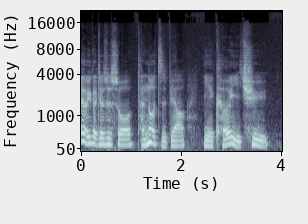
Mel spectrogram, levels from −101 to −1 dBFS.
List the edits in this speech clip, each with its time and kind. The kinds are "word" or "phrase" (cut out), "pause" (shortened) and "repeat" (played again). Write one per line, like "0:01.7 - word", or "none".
0:01.1 - pause

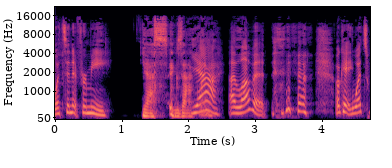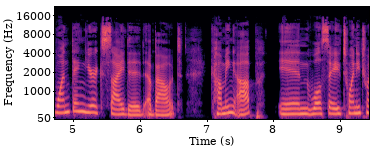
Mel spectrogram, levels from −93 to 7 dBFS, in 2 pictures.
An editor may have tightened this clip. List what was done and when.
0:04.5 - word

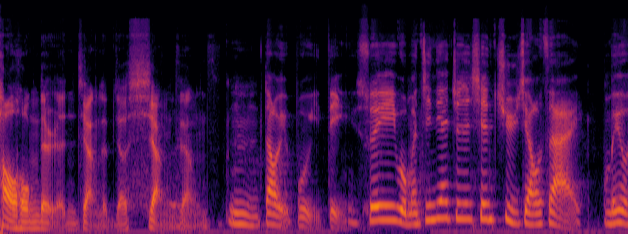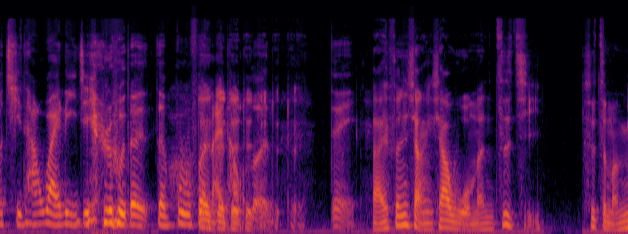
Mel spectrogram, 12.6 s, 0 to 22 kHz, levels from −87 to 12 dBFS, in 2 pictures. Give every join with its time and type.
0:09.9 - pause

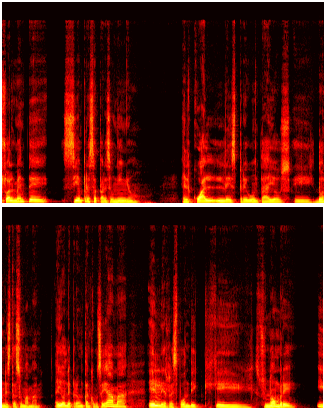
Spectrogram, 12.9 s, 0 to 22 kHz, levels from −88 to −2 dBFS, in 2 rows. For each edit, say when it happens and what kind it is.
0:07.4 - pause

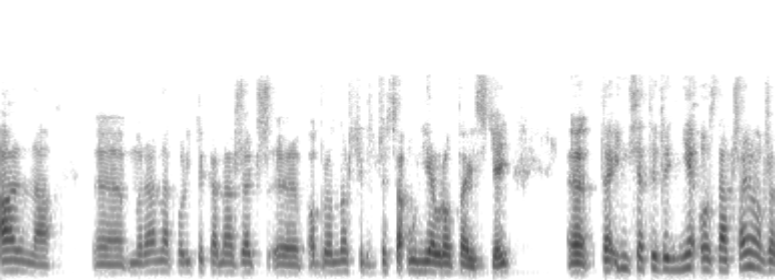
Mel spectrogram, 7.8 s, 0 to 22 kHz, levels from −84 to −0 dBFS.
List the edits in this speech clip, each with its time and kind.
0:05.9 - pause

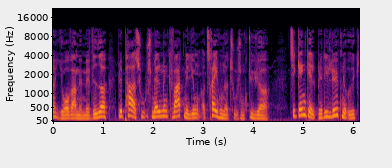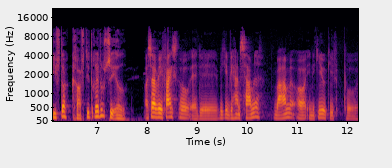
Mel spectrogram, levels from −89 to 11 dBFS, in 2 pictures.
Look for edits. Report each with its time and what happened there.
0:03.8 - word
0:08.6 - word

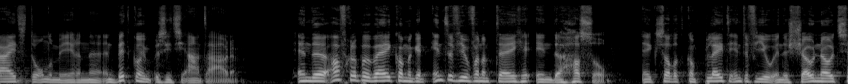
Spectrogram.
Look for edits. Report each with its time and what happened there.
none

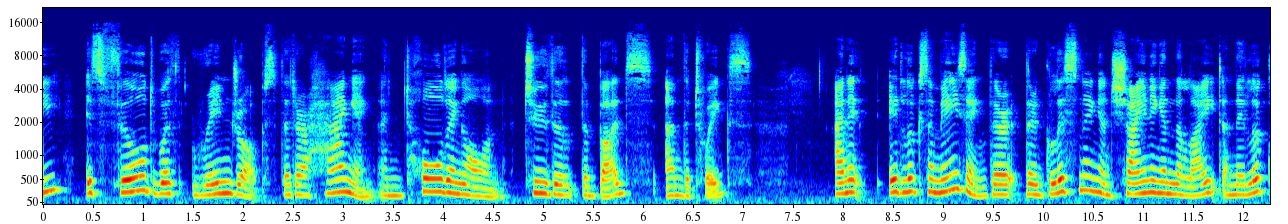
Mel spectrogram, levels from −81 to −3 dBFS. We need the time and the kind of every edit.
0:03.6 - word
0:04.7 - pause

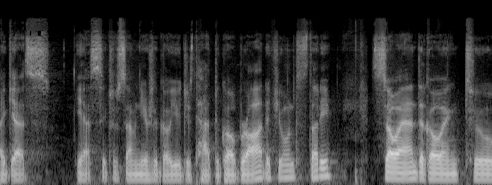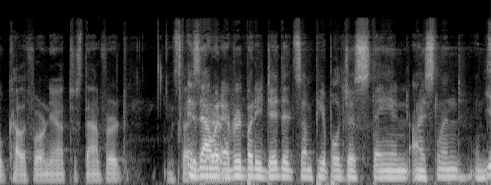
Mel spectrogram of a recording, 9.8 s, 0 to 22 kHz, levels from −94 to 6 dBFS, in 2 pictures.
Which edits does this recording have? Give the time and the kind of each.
0:03.7 - pause
0:04.2 - word

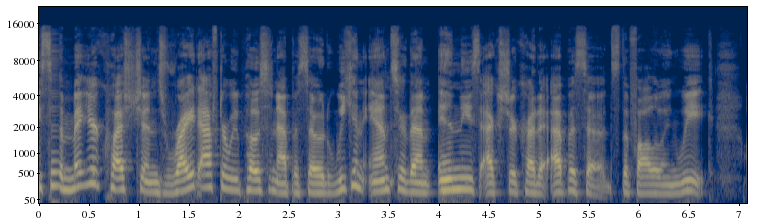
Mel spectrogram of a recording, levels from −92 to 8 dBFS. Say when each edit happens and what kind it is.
none

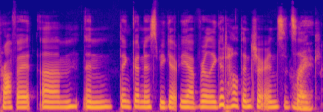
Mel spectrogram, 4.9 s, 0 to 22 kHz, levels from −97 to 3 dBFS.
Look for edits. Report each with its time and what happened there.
0:02.6 - word

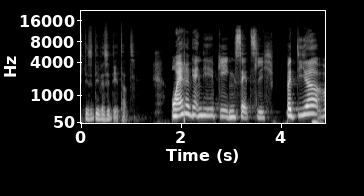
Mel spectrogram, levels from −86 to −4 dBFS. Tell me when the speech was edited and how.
0:02.2 - word
0:02.7 - phrase

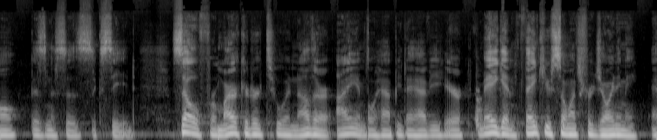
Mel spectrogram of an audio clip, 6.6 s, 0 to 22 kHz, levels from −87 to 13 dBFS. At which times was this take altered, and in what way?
0:02.2 - phrase
0:03.7 - word
0:04.7 - pause

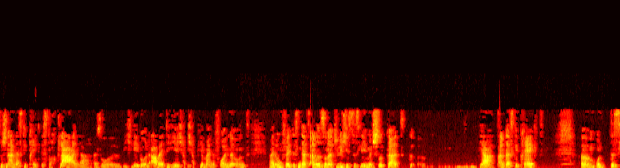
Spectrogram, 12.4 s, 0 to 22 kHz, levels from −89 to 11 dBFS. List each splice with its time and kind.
0:03.8 - repeat
0:10.0 - word

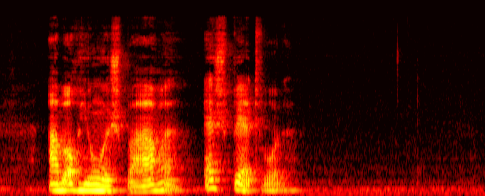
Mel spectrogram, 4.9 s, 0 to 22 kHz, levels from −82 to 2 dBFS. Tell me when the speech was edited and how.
none

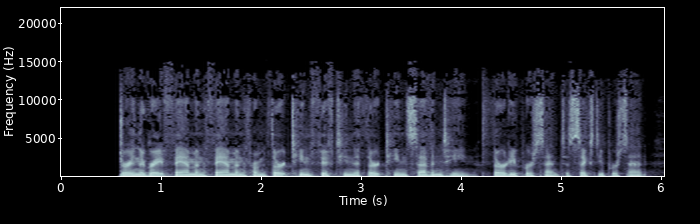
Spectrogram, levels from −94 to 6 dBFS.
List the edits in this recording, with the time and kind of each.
0:01.5 - repeat
0:04.2 - word

